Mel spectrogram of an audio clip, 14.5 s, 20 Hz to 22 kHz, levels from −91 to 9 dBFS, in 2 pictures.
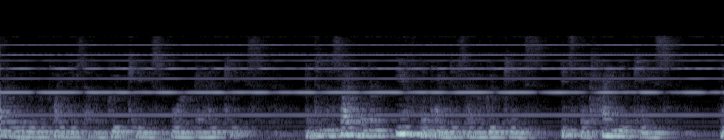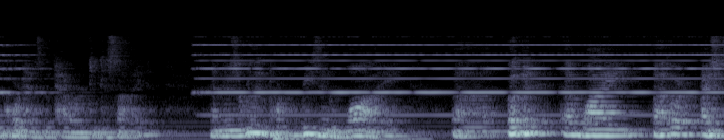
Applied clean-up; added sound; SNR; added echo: none; Organ; 15 dB; reverberation time 0.9 s.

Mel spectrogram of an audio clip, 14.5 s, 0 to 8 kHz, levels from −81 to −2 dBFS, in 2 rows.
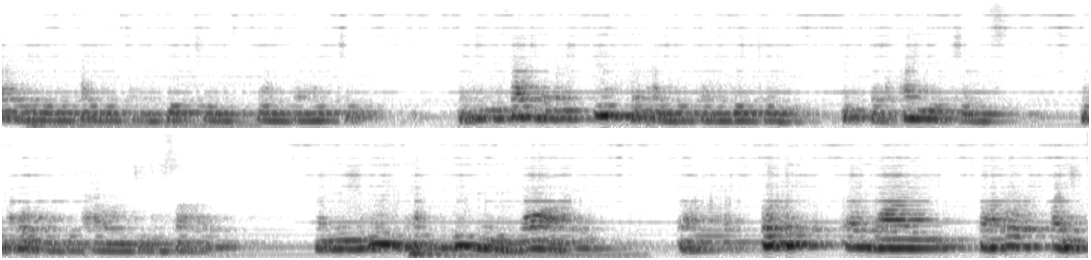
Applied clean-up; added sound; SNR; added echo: neural separator model SepFormer DNS4.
